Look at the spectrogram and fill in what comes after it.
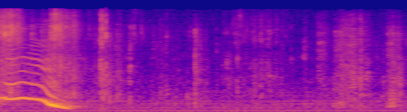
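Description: A brief hum-like voice sound that rises and then falls in pitch, right as a crunchy deep-fried Jack in the Box taco is bitten. After it come scattered small crunches and clicks of the taco shell being chewed.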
